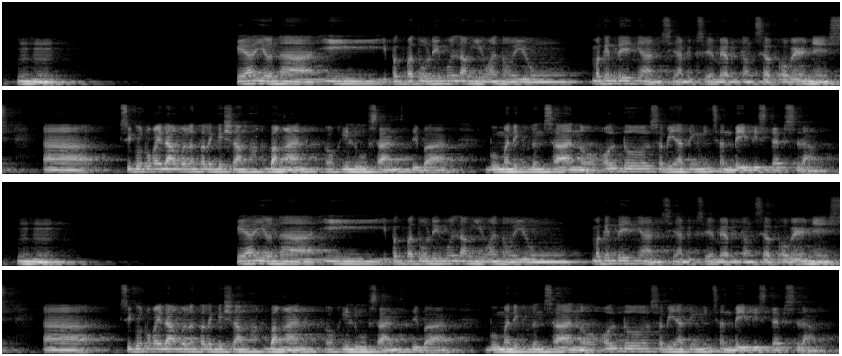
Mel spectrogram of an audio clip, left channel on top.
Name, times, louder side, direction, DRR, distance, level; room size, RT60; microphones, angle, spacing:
voice 1, 0.1-0.6 2.3-8.4 8.8-9.3 9.6-12.9 13.2-16.6, equal, 20° left, 7 dB, 3.8 m, -21 dB
29.0 x 26.0 x 7.5 m, 0.76 s
head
